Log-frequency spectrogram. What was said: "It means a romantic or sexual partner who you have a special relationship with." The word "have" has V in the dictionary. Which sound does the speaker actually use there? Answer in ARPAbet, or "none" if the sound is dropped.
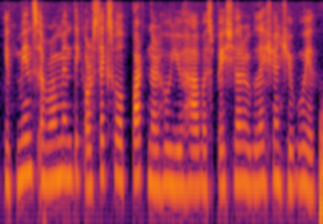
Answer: V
